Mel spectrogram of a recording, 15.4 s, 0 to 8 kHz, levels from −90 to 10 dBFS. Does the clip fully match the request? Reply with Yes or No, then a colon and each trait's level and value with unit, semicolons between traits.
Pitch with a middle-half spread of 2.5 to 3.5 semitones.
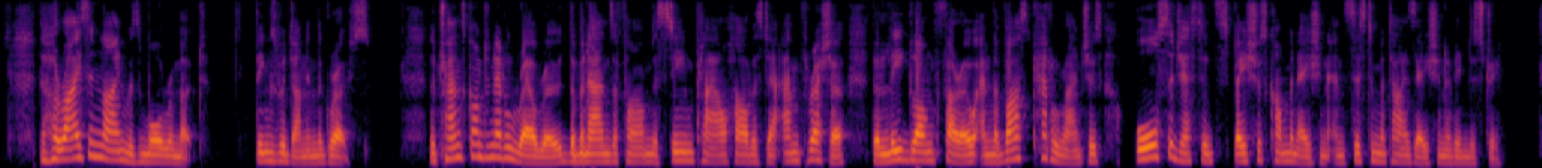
No: average, 4.6 semitones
